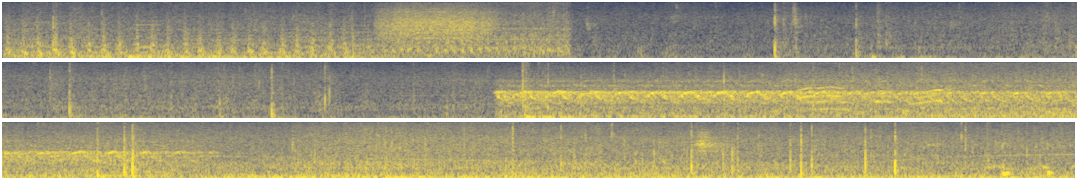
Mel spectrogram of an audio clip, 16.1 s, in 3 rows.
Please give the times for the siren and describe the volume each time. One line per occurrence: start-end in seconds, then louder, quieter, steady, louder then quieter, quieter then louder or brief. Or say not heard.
7.8-16.0 quieter.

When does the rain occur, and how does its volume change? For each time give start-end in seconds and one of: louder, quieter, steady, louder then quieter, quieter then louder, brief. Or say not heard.
0.0-16.0 louder.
